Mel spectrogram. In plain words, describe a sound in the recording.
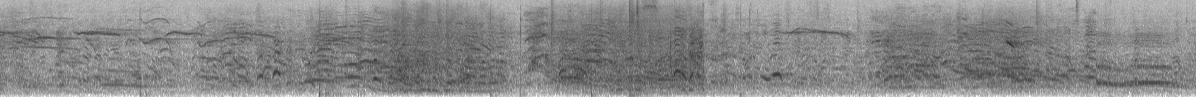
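A football is kicked hard.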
